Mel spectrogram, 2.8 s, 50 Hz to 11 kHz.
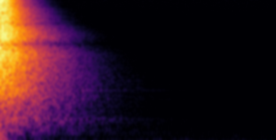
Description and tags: Basement Impulse-Response reverb 5m away medium-pitched clap
5m, away, Basement, clap, Impulse-Response, medium-pitched, reverb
